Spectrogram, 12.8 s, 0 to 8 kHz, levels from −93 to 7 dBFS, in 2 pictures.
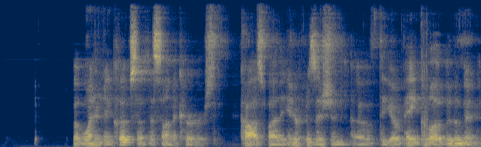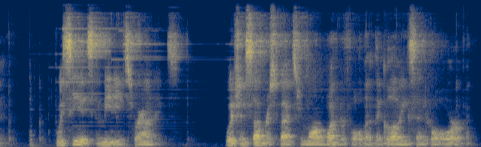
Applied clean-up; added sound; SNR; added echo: neural mask model DeepFilterNet 3.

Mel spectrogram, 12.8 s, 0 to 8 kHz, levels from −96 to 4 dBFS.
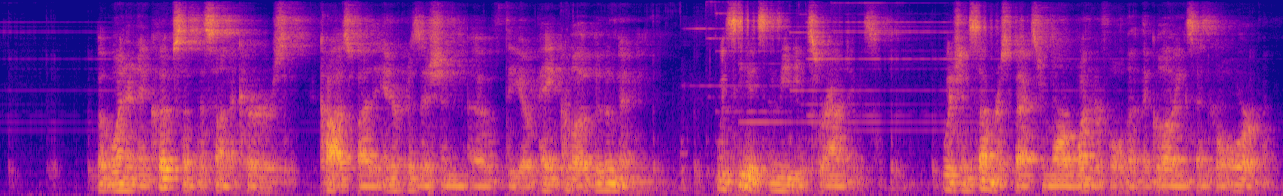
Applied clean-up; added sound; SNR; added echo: neural separator model SepFormer DNS4.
